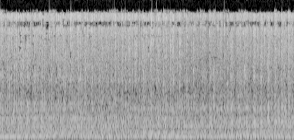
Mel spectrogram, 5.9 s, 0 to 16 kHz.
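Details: Freaky Tiki Hemi Cuda funny car, first fire-up after a 3-year build, not yet on nitro, after an earlier ignition problem with the mags: loud, deep, choppy but steady idle without stumbling; firing cleanly.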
